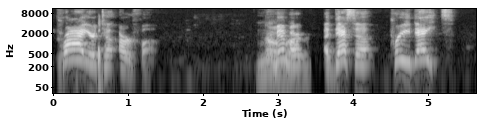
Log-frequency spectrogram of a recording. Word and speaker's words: Urfa: You would pronounce it Urfa because the H is pronounced with a hard H. It's like a F.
